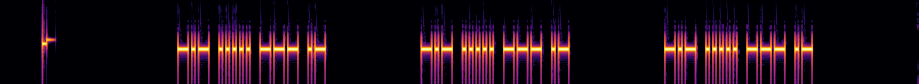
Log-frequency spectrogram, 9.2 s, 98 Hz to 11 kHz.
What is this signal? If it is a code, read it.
Morse code, heard as a keyed tone, about 34 wpm, 700 Hz. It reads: K5OA K5OA K5OA
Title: Easy Call Signs Repeated 3x - 35wpm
